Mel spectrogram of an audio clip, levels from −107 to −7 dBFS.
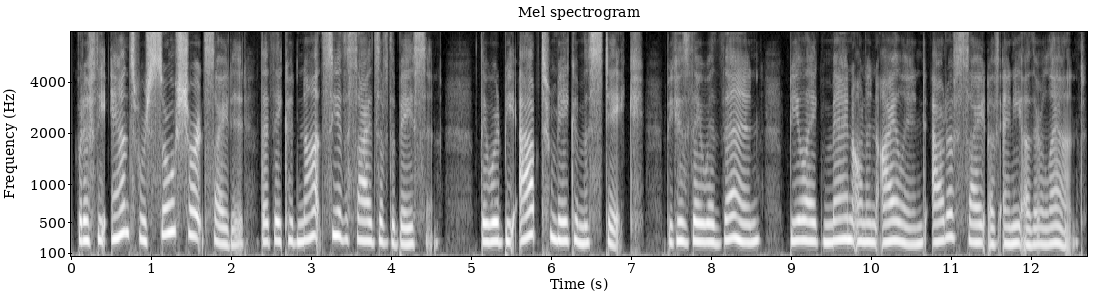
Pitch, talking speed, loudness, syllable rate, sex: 250 Hz, 205 wpm, -16 LUFS, 4.9 syllables/s, female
